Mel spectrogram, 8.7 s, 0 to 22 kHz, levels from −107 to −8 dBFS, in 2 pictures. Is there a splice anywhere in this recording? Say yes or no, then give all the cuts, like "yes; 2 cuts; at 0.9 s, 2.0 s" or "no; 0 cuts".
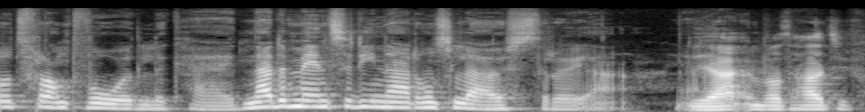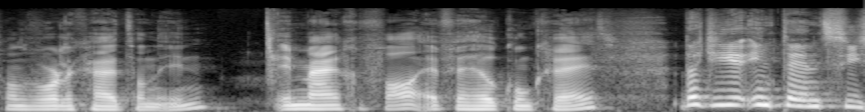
no; 0 cuts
